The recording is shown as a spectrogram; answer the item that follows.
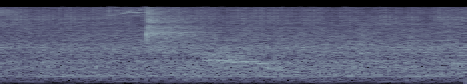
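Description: Steady low room noise with a faint hum and no distinct event.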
